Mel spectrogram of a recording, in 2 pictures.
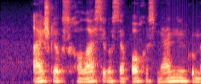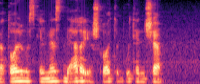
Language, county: Lithuanian, Kaunas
